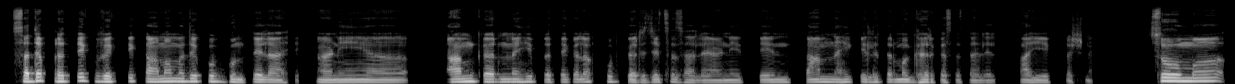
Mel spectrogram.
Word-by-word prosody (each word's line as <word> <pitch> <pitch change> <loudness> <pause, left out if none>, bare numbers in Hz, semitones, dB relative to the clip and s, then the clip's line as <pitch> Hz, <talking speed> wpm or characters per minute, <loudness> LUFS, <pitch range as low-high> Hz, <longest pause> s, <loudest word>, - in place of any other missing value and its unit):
सध्या 135 +5 +8
प्रत्येक 140 +5 +4
व्यक्ती 130 +3 +2
कामामध्ये 135 +2 +3
खूप 130 -3 -1
गुंतलेला 110 -1 0
आहे 100 -1 -5 0.3
आणि 105 +1 0
अ, 105 -1 -3 0.4
काम 125 +3 +5
करणं 120 0 +1
ही 125 - -1
प्रत्येकाला 115 +1 -6 0.2
खूप 125 -2 -6
गरजेचं 105 +3 -5
झालंय 100 -3 -8
आणि 95 +1 -5
त्यांनी 105 +2 -6 0.2
काम 115 +2 -2
नाही 115 0 -3
केलं 110 0 -6
तर 115 - -4
मग 110 0 -1
घर 110 +1 -2
कसं 100 0 -9
चालेल? 95 -1 -12 0.3
हाही 100 -1 -4
एक 95 - -8
प्रश्न 90 +1 -13
आहे. 95 - -19 0.6
सो 155 -1 +9
मग, 150 +1 +4
110 Hz, 155 wpm, -23 LUFS, 105-125 Hz, 0.6 s, सो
